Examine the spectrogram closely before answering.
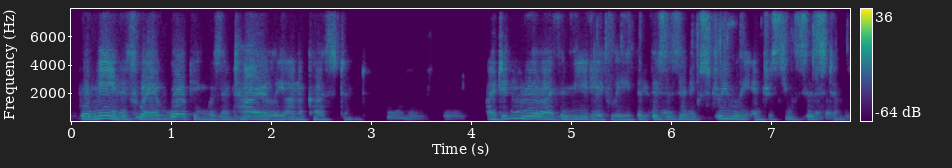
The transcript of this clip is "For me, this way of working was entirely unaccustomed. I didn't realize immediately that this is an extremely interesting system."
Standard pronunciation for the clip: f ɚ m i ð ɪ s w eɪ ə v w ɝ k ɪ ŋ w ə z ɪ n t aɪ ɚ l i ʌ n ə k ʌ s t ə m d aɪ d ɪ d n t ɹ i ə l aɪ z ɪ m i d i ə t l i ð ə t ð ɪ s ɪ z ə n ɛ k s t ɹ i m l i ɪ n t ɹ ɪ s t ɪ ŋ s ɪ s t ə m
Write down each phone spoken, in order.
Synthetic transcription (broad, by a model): f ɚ m i ð ɪ s w eɪ ə v w ɝ k ɪ ŋ w ə z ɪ n t aɪ ɚ l i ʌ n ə k ʌ s t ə m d aɪ d ɪ d n t ɹ i ə l aɪ z ɪ m i d i ə t l i ð ə t ð ɪ s ɪ z ə n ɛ k s t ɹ i m l i ɪ n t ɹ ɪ s t ɪ ŋ s ɪ s t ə m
